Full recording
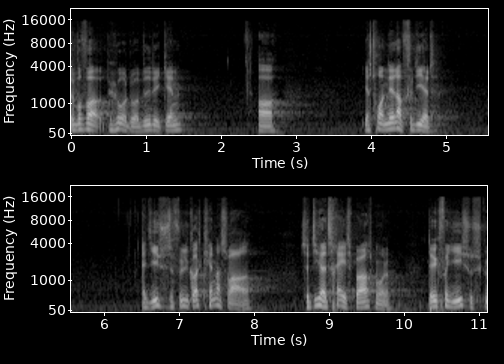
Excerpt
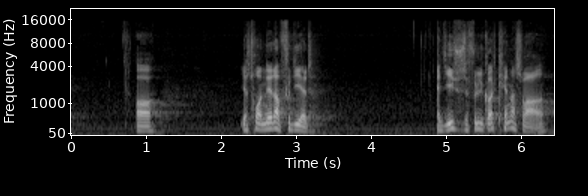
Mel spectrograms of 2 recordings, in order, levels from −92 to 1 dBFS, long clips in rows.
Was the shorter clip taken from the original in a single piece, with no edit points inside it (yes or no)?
yes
